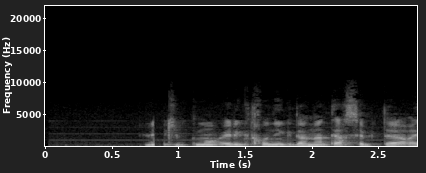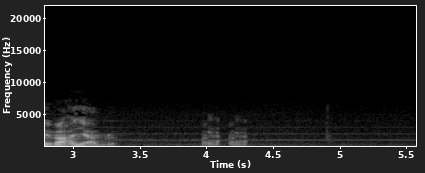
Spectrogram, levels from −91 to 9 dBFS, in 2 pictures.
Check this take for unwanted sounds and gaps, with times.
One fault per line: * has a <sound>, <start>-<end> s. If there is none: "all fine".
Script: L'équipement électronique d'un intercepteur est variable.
* has a dropout, 0.8-0.9 s
* has a laugh, 4.0-4.3 s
